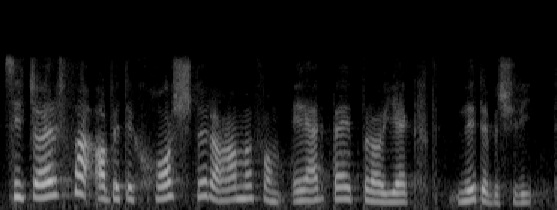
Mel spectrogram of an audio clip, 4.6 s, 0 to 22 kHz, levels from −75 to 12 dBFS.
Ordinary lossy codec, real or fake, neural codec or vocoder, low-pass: Opus, 16 kbps; fake; codec, 16 kHz in and 24 kHz out, 0.6 kbps, FocalCodec, streaming, 4096 codes; 7.2 kHz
